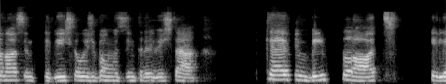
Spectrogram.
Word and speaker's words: Kevin Ploth: Kevin Ploth is I correct if I pronounce right, right?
